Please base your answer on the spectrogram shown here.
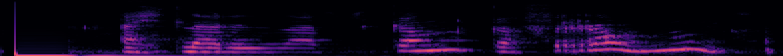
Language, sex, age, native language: Icelandic, male, 8, Icelandic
